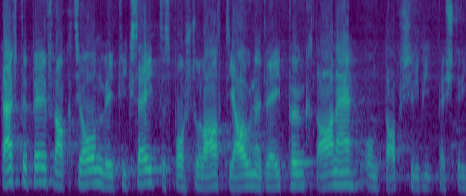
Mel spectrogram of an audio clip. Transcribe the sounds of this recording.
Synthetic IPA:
tɛfd̥eːpʰeːfɾɑkt͡sjoːnʋɪtʋiksɛɪt̚d̥əspɔʃtulɑːt̪iɑwnəd̪ɾɛɪpʰɵŋkχtɑːnæːʊnttɑpʃɾiːbib̥eʃtɾi

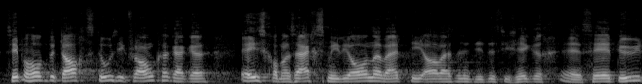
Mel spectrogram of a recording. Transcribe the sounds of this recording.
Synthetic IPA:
sɪbəhʊnd̪ətɑχt͡sk̚t̪uːsikfɾɑŋkχəɡæɡə | ɛɪskʰɔmɑsæχsmiljoːnəʋætiɑːʋæsənd̪idɑsɪʃɛɪɡən̩tləχɛseːɾdyːɾ

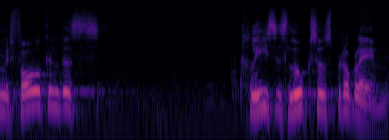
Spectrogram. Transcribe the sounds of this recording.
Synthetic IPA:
məɾfɔlɡənd̪əs | χliːzəsluksʊspɾɔbleːm

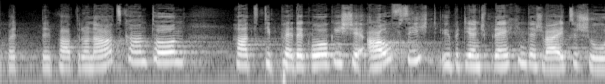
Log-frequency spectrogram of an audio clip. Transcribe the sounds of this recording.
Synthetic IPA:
d̥eːpʰɑt̪ɾonaːt͡skʰantoːn | hɑtd̥iːpʰedɑɡoːɡɪʃəʔaʊfsɪçtʔyːbədiːɛntʃprɛçəndəʃv̥aɪt͡səʃuː

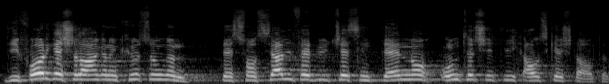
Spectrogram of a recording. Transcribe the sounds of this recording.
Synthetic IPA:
d̥iːfoːɐɡəʃlaːɡənənkʰʏɐt͡sʊŋən | d̥ɛsz̥ot͡sjaːlifəbyːçəsz̥ɪnt̚d̥ɛnɔχʔʊntɐʃiːtlɪçʔaʊsɡ̥əʃtaltət

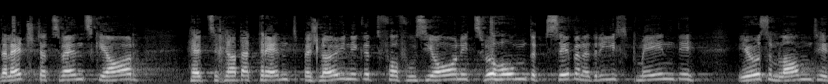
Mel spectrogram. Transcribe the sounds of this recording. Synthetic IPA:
d̪əlɛt͡ʃtət͡sʋɛnt͡skjɑːɾ | hɛtsɪχjɑːdætɾɛntb̥ɛʃlœʏnɪɡətfɔfusjoːnit͡sʋoːhʊnd̪əɾtsɪbənəd̪ɾiːskːmeːndiː | øsəmlɑndhɛ

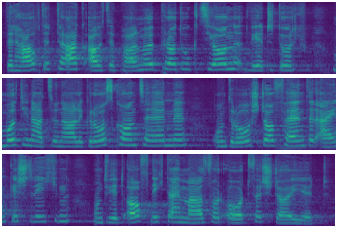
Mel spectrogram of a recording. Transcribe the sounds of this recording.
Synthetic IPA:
d̥eːɐɦaʊptɛtʰaːkʰa̰ʊsd̥eːɐpʰalmœpʁodʊkt͡sjoːnvɪɐtd̥ʊɾç | mʊltinat͡sjonaːləɡʁoːskʰɔnt͡sɛʁnə | ʔʊndʁoːʃtɔfhɛndləɾʔaɪnɡ̥əʃtʁ̥ɪçn | ʊndvɪɐtɔftnɪçtaɪnmaːlfoːɾʔɔtfɛɐʃtœʏət

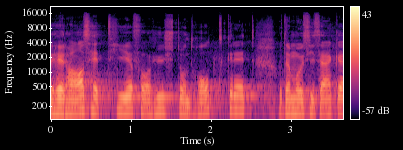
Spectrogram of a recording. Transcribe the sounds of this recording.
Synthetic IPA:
əɦɛɾɦɑːshɛt̪hiːəfɔɦyʃtʊnd̪hɔt̪kɾɛtː | ud̥̪ɛnmuəsiːsæːɡ̥ə

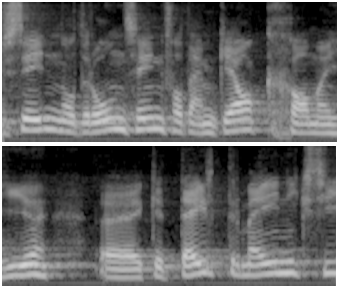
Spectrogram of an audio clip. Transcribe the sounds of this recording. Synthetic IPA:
sɪnɔd̪əɾʊnsɪnfɔd̪æmɡ̥eɑkχχɑməɦiə | ɛːɡ̥et̪ɛɪltəɾmɛɪniksiː

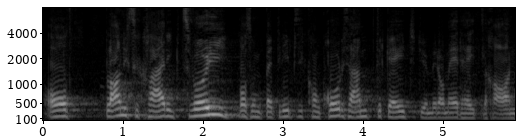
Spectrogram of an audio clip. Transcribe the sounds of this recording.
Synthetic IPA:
ʔo | plɑːnɪksɛɾkʰlæːɾikt͡sʋœʏʋosʊmb̥ɛt̪ɾiːpsikʰɔŋkχʊɾsæmt̪əɾɡ̥ɛɪttyːənmɪːɾomeːɾhɛɪtləχɑːn

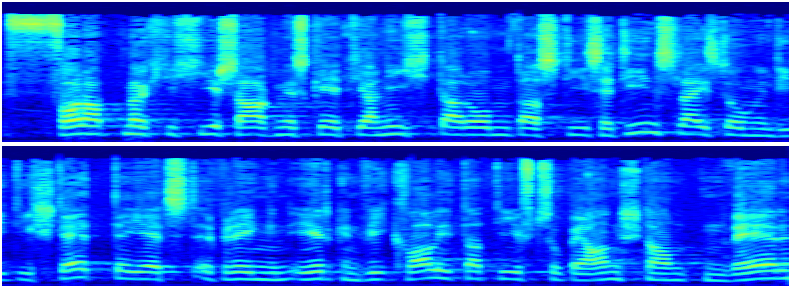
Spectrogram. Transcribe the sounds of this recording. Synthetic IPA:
foɾapmœçtəɪçhiːzaːɡn̩ɛsɡ̥eːtʰjaːnɪçt̚d̥aʁʊmd̥asd̥iːzədiːnstlaɪstʊŋənd̥iːdiːʃtɛtəjɛt͡stɛɐbʁɪŋənɪɡ̥ən̩tv̥iːkʰv̥alitatiːft͡subɛanʃtantn̩vɛːʁən

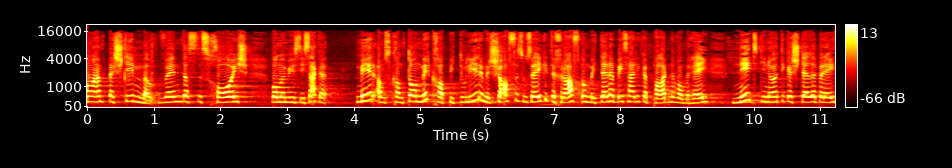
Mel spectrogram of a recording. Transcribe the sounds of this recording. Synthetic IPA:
ɔmænt̚b̥ɛʃtɪmːəʋɛnd̪ɑsd̥ɑsχoːɪʃ | ʋoməmyəsisæ̰ɡ̥ə | mɪːɾɑ̰lskʰɑnt̪oːnmɪːɾkʰɑpit̪uliːəɾəmɪːɾʃɑ̰fəsusɛɪɡət̪əχɾɑftʊndmɪt̚d̥ɛnəbɪshæːɾiɡ̥əpʰɑːrtnəɾʋɔmɪɾɦɛɪ | nɪdd̥inøːtiɡ̥əʃtɛlːəbɛɾɛɪ

